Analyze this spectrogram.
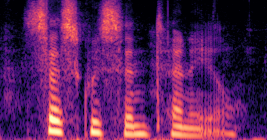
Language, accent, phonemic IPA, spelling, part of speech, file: English, US, /ˌsɛskwɪsɛnˈtɛni.əl/, sesquicentennial, adjective / noun, En-us-sesquicentennial.ogg
- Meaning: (adjective) 1. Occurring every 150 years 2. Of, or relating to a sesquicentenary; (noun) A 150th anniversary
